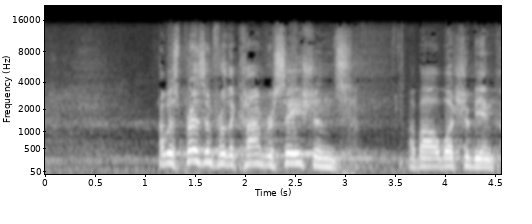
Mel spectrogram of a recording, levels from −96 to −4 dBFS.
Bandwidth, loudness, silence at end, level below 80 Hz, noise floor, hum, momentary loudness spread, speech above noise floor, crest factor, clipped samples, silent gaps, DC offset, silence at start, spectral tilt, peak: 15 kHz; -12 LUFS; 0 s; -46 dBFS; -40 dBFS; none; 12 LU; 29 dB; 14 dB; under 0.1%; none; under 0.1%; 1.15 s; -4.5 dB/octave; 0 dBFS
